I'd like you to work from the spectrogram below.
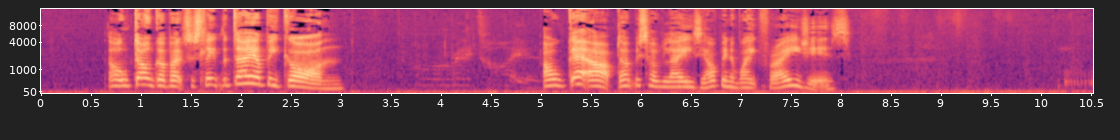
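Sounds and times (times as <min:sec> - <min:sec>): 
low hum: 0:00.0 - 0:10.5
speech: 0:00.7 - 0:03.1, 0:05.0 - 0:08.2
stomach rumbling: 0:09.9 - 0:10.5.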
